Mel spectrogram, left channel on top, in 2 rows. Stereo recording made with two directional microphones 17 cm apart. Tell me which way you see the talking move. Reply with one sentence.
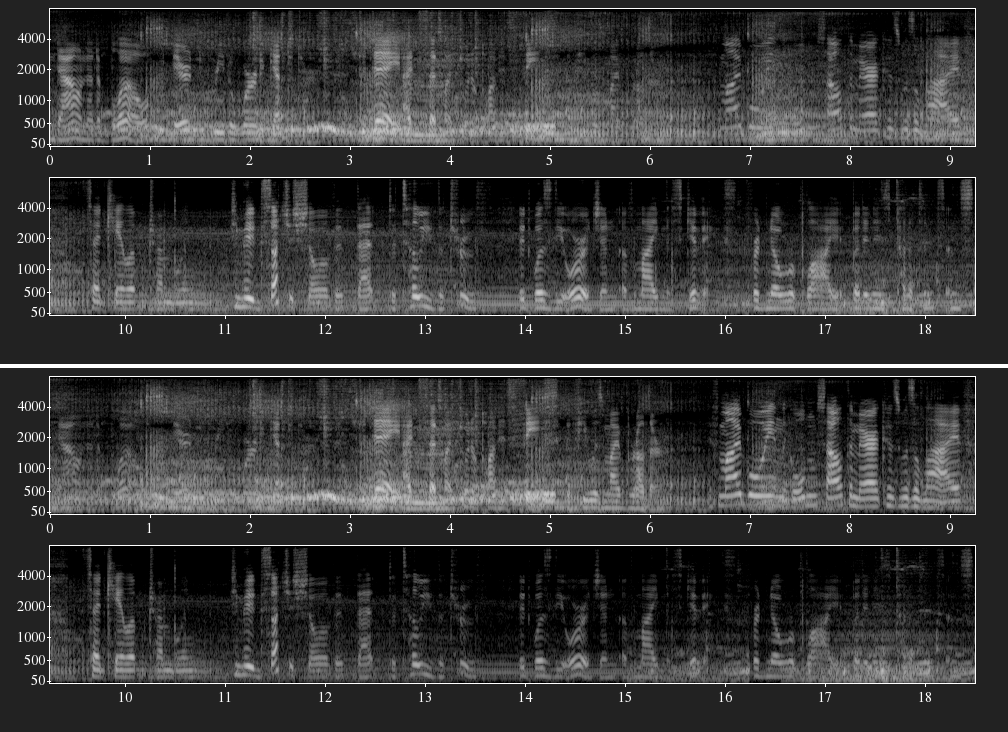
In this clip you hear the talking go right and come back.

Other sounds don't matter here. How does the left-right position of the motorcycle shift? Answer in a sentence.
You can hear the motorcycle travel towards the left.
